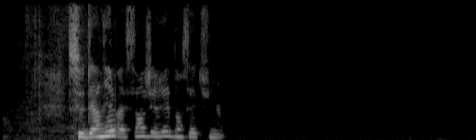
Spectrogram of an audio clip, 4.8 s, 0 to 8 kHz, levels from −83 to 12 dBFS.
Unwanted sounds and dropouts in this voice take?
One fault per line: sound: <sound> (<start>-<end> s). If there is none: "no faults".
no faults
